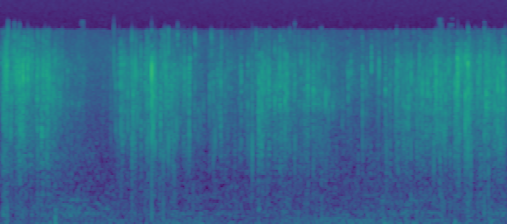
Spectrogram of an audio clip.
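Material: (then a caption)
Plastic. A small, full, clear plastic bag of teal gel water beads is held close to the mic and squeezed and crinkled by fingertips with long nails. It makes a dense, continuous crinkling and squishing crackle with a strong low rumble underneath and bright crackly bursts on top. The sound swells loudest around the two-second mark, then settles into steady squelching.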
